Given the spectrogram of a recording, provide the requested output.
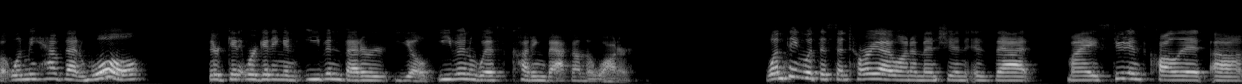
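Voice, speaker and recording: A woman talks in a normal speaking voice at a medium pitch. Her pace is moderate and her pitch varies in an ordinary way. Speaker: university researcher presenting a study. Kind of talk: webinar presentation.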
